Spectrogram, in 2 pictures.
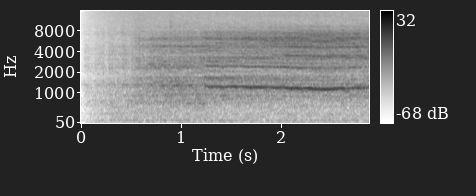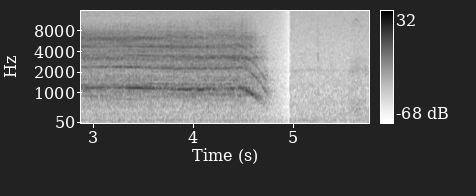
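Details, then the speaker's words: Maxxfan Deluxe roof vent fan in a motorhome, after a year of use; strained wavering creak for about four seconds as the lid opens, from cheap plastic lift gears meshing, audible inside and outside. "also dieses Geknarze beim Aufmachen das ist schrecklich das ist ganz ganz schlimm natürlich ist mir bewusst dass das aufgrund des Preisleistungsverhältnisses zu akzeptieren ist"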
